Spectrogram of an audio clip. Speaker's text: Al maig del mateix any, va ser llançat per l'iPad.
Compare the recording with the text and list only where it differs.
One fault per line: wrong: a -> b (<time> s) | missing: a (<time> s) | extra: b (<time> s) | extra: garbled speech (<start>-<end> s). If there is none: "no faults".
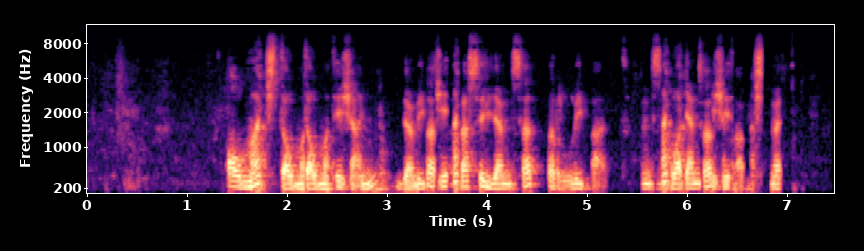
extra: del (2.2 s)
extra: garbled speech (3.2-3.8 s)
extra: garbled speech (5.6-7.0 s)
